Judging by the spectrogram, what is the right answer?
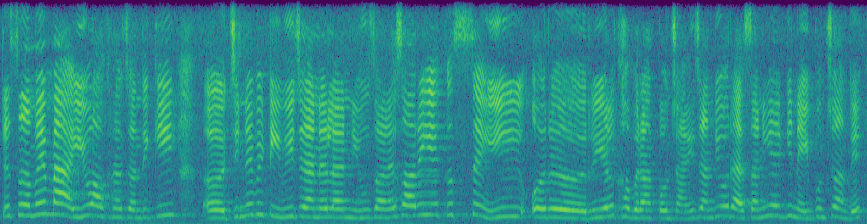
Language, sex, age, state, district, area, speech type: Dogri, female, 18-30, Jammu and Kashmir, Jammu, urban, spontaneous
